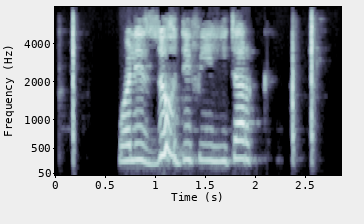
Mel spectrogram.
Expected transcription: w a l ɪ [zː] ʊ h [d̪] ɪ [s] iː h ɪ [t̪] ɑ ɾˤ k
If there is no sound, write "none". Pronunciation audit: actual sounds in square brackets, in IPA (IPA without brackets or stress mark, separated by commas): zː, d̪, f, t̪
